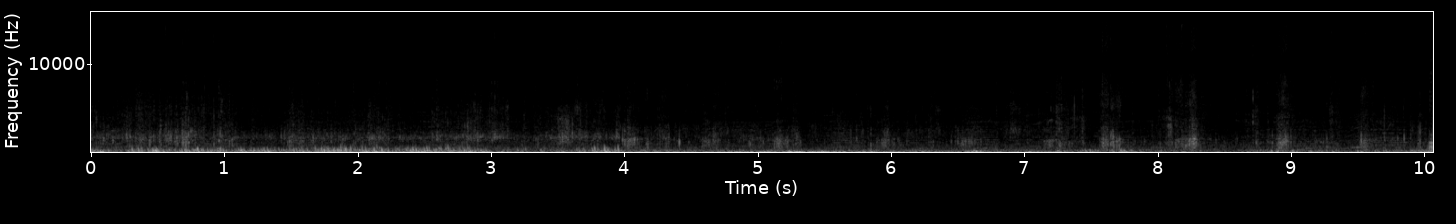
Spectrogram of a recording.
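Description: Outdoor ambience: other people's voices in the background over an unsteady low rumble of wind on the microphone.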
